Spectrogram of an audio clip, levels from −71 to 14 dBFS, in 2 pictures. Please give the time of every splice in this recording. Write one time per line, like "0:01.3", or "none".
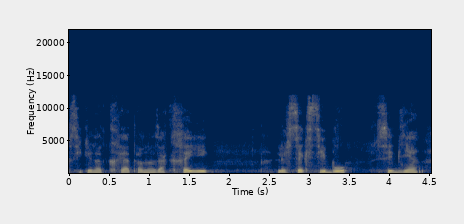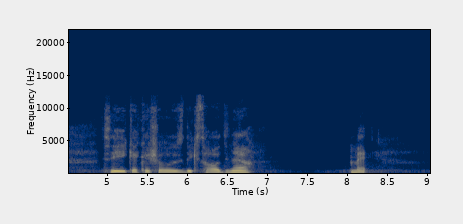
none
